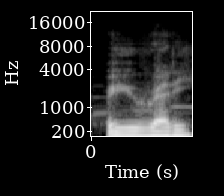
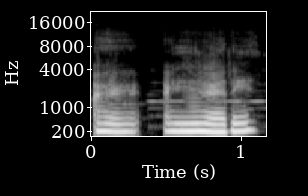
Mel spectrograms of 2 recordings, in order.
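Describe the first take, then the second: First: It is said in the reader's own voice. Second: It is said in Yuri's put-on voice.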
